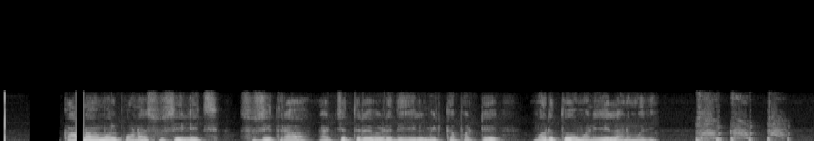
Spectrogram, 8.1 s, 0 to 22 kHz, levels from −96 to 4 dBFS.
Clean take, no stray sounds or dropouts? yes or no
no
